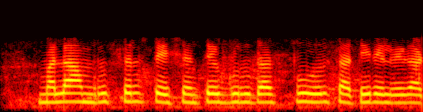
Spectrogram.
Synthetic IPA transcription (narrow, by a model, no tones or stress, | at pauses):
məlaəmɾut̪səɾʈeɕənt̪eɡuɾud̪aspuɾsaʈʰiːɾelʋeɡa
